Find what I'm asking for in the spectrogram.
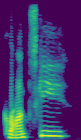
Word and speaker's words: Julie Gronsky: So Kane shows the tube to another resident in the hospital, Julie Gronsky. I hope I'm saying that right. It's a very like Gronsky. – Mm-hmm. – Yeah. Yeah. – It sounds correct.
